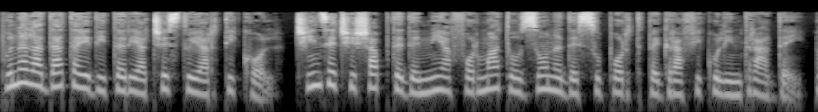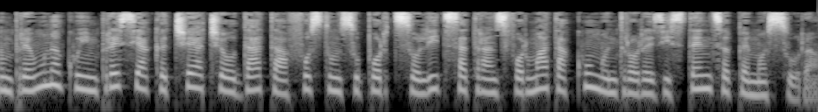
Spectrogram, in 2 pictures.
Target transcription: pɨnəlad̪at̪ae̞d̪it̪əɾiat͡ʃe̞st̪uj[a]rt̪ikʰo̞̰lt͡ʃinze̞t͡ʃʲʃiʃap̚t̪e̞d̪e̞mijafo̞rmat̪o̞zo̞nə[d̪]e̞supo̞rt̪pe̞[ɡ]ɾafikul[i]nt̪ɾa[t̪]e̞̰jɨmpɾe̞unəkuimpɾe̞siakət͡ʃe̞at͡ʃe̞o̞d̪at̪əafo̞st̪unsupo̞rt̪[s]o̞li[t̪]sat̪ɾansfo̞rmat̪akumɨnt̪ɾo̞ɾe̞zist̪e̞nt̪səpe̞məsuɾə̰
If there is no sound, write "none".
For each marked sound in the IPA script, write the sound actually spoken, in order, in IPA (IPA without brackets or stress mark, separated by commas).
a, d̪, ɡ, i, d̪, s, d̪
